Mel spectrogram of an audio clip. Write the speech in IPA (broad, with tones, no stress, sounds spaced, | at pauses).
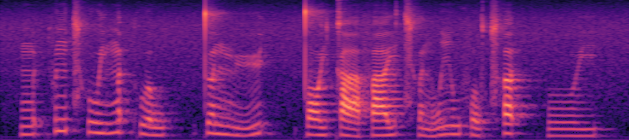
ŋ ɵ˨ t̚ f ɪ˥ ŋ t͡sʰ uː˧ j ŋ ɐ˥ t̚ kʷ ɐ˧ w | t̪ ɵ˧ n m yː˨˥ t̚ | t̪ ɔː˨ j k aː˨˩ f aː˨˧ j t͡sʰ ɵ˨˩ n w iː˧ w f o˨˩ w t͡sʰ ɐ˥ t̚ | uː˨ j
